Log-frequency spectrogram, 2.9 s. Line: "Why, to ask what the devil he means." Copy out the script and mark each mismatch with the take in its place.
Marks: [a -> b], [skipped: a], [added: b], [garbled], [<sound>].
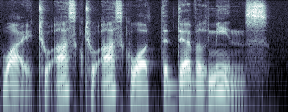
"Why, to ask [added: to ask] what the devil [skipped: he] means."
